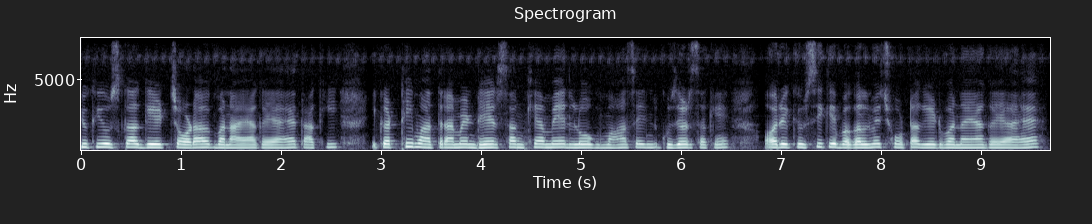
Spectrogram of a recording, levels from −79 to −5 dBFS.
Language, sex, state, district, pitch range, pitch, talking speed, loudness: Hindi, female, Bihar, Katihar, 210-225 Hz, 215 Hz, 185 wpm, -16 LUFS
